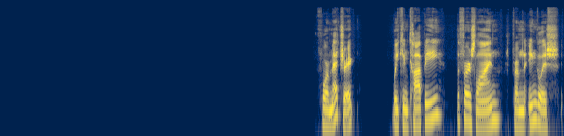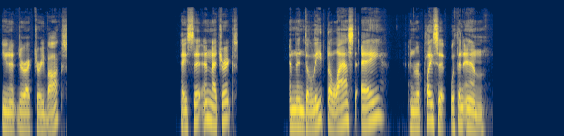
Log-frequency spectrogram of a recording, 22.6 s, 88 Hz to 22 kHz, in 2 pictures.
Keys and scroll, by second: 19.2 BackSpace, 20.0 m.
